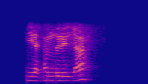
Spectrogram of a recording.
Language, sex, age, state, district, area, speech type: Urdu, male, 60+, Uttar Pradesh, Shahjahanpur, rural, conversation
